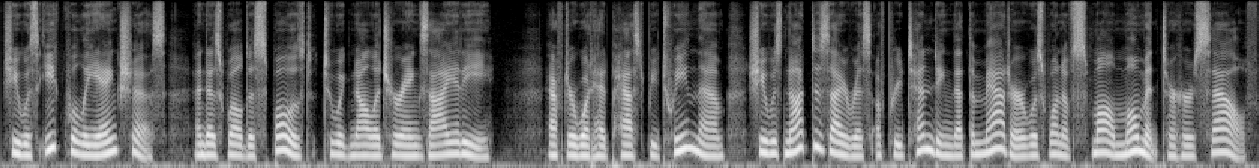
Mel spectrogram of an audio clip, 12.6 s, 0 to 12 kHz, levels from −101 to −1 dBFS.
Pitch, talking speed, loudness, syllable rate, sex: 190 Hz, 160 wpm, -16 LUFS, 4.8 syllables/s, female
